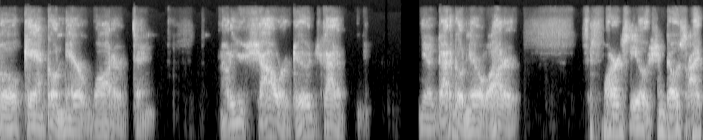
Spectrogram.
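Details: Alaryngeal speech from an adult male laryngectomee.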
